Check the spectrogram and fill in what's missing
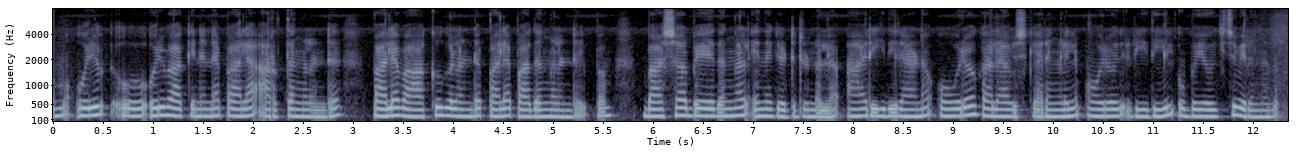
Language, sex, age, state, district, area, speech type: Malayalam, female, 18-30, Kerala, Kozhikode, urban, spontaneous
